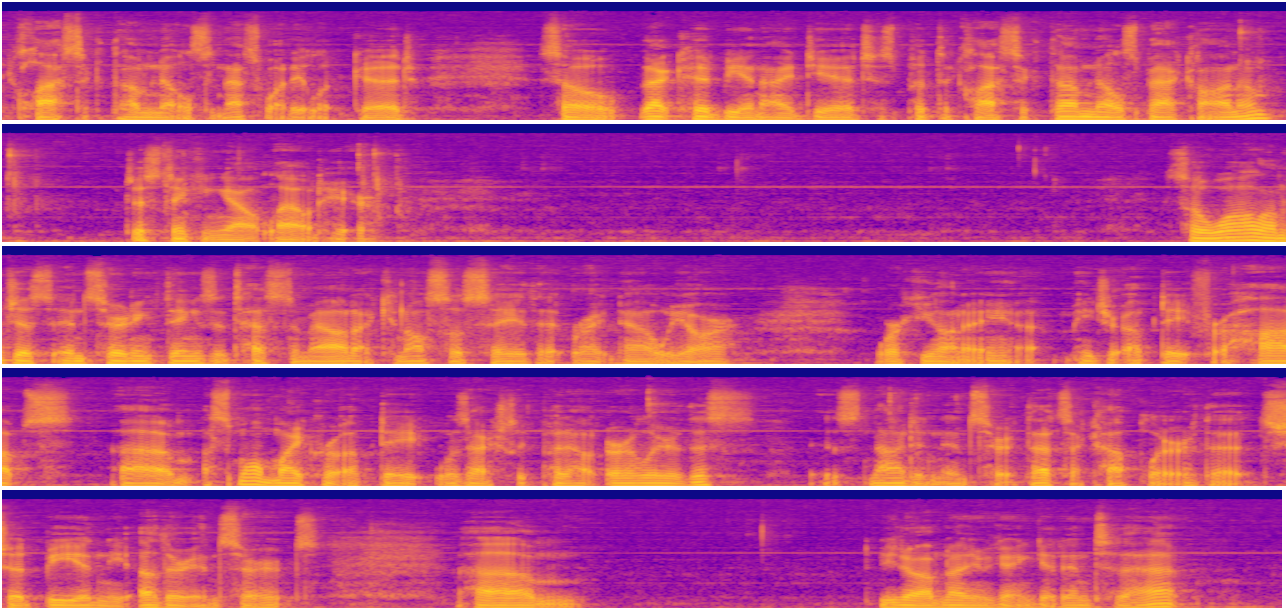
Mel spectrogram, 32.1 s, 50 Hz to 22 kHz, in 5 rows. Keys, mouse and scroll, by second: 3.0 click, 5.6 middle click, 6.1 g, 6.4 x, 7.1 y, 8.0 click, 8.3 a, 8.4 middle click, 8.9 click, 19.9-20.5 scroll down 1, 20.5 click, 20.8 middle click, 23.6 ctrl+z, 24.6 click, 28.1 middle click, 29.2 click, 30.8-32.0 scroll up 1.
